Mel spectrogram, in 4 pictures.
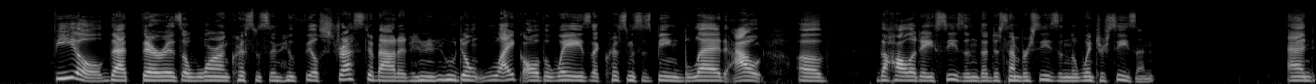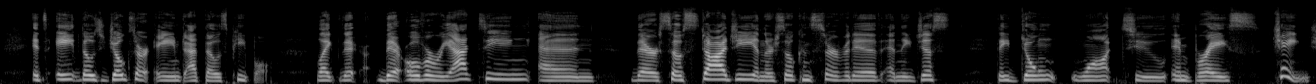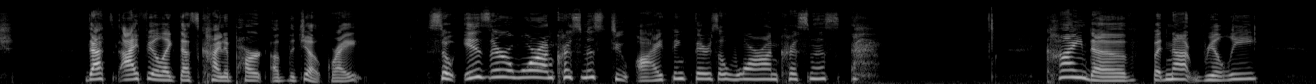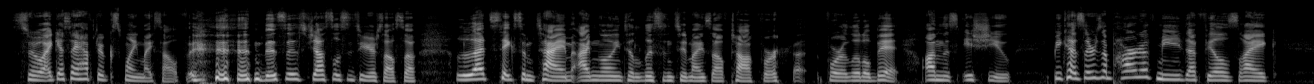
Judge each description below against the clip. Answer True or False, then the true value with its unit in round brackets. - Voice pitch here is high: True (195 Hz)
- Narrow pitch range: False (4.2 semitones)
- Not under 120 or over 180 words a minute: True (165 wpm)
